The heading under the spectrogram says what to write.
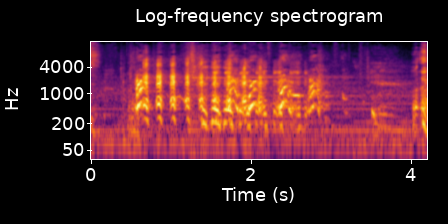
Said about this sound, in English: Oh, there's also dogs outside. Hey. I'd be surrounded by 1, 2, 3, 4 dogs.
